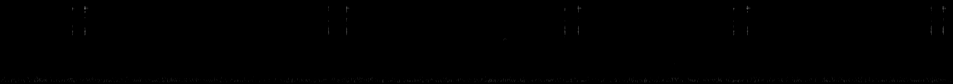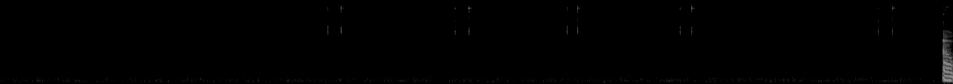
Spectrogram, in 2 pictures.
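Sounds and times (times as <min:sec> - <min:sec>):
computer mouse clicks: 0:00.7 - 0:01.0, 0:03.3 - 0:03.6, 0:05.0 - 0:05.9, 0:07.3 - 0:07.6, 0:09.3 - 0:09.6, 0:12.8 - 0:13.1, 0:14.0 - 0:14.4, 0:15.2 - 0:15.4, 0:16.3 - 0:16.6, 0:18.3 - 0:18.6.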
